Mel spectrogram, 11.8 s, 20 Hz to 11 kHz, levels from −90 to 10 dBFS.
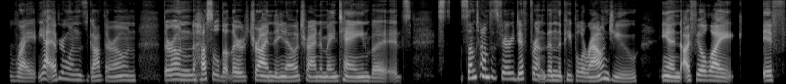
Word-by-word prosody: Right, 150 Hz, -4 st, -4 dB
yeah, 235 Hz, -, +3 dB
everyone's 200 Hz, -7 st, -5 dB
got 170 Hz, +2 st, -4 dB
their 155 Hz, -, -7 dB
own 180 Hz, +2 st, -6 dB, 0.4 s
their 190 Hz, +1 st, 0 dB
own 195 Hz, -2 st, -1 dB
hustle 205 Hz, 0 st, +3 dB
that 165 Hz, -, -4 dB
they're 165 Hz, -1 st, -1 dB
trying 170 Hz, -1 st, +3 dB
to, 160 Hz, -, -3 dB
you 160 Hz, -, -1 dB
know, 155 Hz, +1 st, -1 dB
trying 155 Hz, -3 st, 0 dB
to 155 Hz, -, -3 dB
maintain, 155 Hz, 0 st, +1 dB
but 145 Hz, -, -4 dB
it's -, -, -6 dB, 0.4 s
s -, -, +4 dB, 0.2 s
sometimes 300 Hz, +4 st, +1 dB
it's 270 Hz, -, -4 dB
very 230 Hz, -1 st, -2 dB
different 225 Hz, -1 st, -1 dB
than 180 Hz, 0 st, -2 dB
the 170 Hz, -, -2 dB
people 180 Hz, -4 st, -7 dB
around 160 Hz, +9 st, +3 dB
you, 140 Hz, -3 st, -7 dB, 0.4 s
and 165 Hz, -3 st, +4 dB
I -, -, +6 dB
feel 185 Hz, -1 st, 0 dB
like 165 Hz, -, +5 dB, 0.4 s
if 180 Hz, 0 st, 0 dB
175 Hz, 180 wpm, -29 LUFS, 160-205 Hz, 0.4 s, I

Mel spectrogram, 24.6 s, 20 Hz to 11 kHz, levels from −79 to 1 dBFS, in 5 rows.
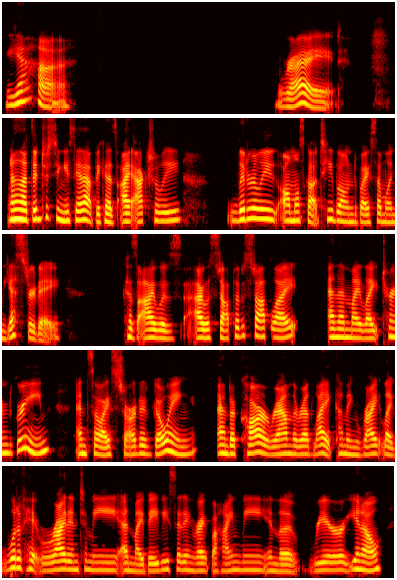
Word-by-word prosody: Yeah. 275 Hz, -, -1 dB, 2.6 s
Right. 175 Hz, -, +1 dB, 0.9 s
And 250 Hz, +1 st, +8 dB
that's 240 Hz, -1 st, +7 dB
interesting 260 Hz, 0 st, +1 dB
you 215 Hz, -, +1 dB
say 230 Hz, +2 st, 0 dB
that 235 Hz, -4 st, +5 dB
because 190 Hz, -1 st, 0 dB
I 200 Hz, +1 st, +7 dB
actually 210 Hz, +4 st, -1 dB, 0.6 s
literally 255 Hz, +2 st, +3 dB
almost 220 Hz, 0 st, 0 dB
got -, -, +1 dB
t-boned 210 Hz, -7 st, -2 dB
by 185 Hz, -1 st, +1 dB
someone 185 Hz, -1 st, -4 dB
yesterday 215 Hz, +8 st, -3 dB, 0.8 s
'cause 210 Hz, -2 st, -3 dB
I 195 Hz, +1 st, +4 dB
was 180 Hz, -2 st, -2 dB
I 195 Hz, 0 st, +3 dB
was 190 Hz, 0 st, 0 dB
stopped 195 Hz, 0 st, -1 dB
at 225 Hz, -, -2 dB
a -, -, -8 dB
stoplight, 215 Hz, -3 st, 0 dB, 0.4 s
and 210 Hz, 0 st, +2 dB
then 205 Hz, -1 st, +1 dB
my 190 Hz, -1 st, +1 dB
light 180 Hz, -1 st, -1 dB
turned 210 Hz, -1 st, -2 dB
green, 270 Hz, -2 st, +1 dB, 0.3 s
and 195 Hz, -1 st, -2 dB
so 195 Hz, -, -2 dB
I 170 Hz, 0 st, +2 dB
started 185 Hz, +1 st, -3 dB
going, 200 Hz, 0 st, 0 dB, 0.2 s
and 205 Hz, -1 st, +2 dB
a 195 Hz, -, +3 dB
car 210 Hz, +1 st, +4 dB
ran 190 Hz, +2 st, +3 dB
the 190 Hz, -, -2 dB
red 185 Hz, 0 st, 0 dB
light 195 Hz, -2 st, +1 dB
coming 185 Hz, -4 st, -6 dB
right 190 Hz, +3 st, 0 dB
like, 180 Hz, -4 st, -1 dB
would 245 Hz, +4 st, +2 dB
have 235 Hz, -, +1 dB
hit 200 Hz, -2 st, -3 dB
right 195 Hz, +4 st, +3 dB
into 200 Hz, +1 st, -5 dB
me 185 Hz, -1 st, -5 dB
and 180 Hz, -, -3 dB
my 160 Hz, -1 st, -2 dB
baby 170 Hz, +5 st, -3 dB
sitting 195 Hz, -3 st, -5 dB
right 175 Hz, 0 st, -2 dB
behind 175 Hz, +3 st, -6 dB
me 185 Hz, -1 st, -7 dB
in 170 Hz, -1 st, -7 dB
the 160 Hz, 0 st, -2 dB
rear. 185 Hz, +2 st, -1 dB
You 210 Hz, +4 st, -2 dB
know? 190 Hz, +2 st, +1 dB
195 Hz, 160 wpm, -22 LUFS, 185-220 Hz, 2.6 s, And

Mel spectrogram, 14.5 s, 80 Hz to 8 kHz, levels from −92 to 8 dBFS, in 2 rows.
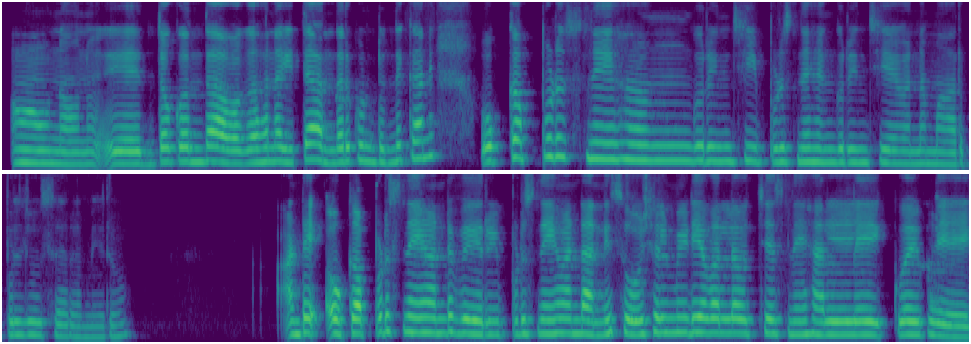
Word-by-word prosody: అవునవును. 215 Hz, -3 st, -2 dB, 0.3 s
ఎంతో 205 Hz, +3 st, -2 dB
కొంత 245 Hz, 0 st, 0 dB
అవగాహన 225 Hz, +3 st, +1 dB
అయితే 230 Hz, +4 st, -2 dB
అందరికుంటుంది. 240 Hz, +1 st, -2 dB
కానీ, 305 Hz, +3 st, 0 dB, 0.4 s
ఒకప్పుడు 310 Hz, +5 st, -1 dB
స్నేహం 280 Hz, -3 st, 0 dB, 0.3 s
గురించి, 250 Hz, -1 st, -3 dB
ఇప్పుడు 240 Hz, 0 st, -4 dB
స్నేహం 240 Hz, -1 st, -2 dB
గురించి, 230 Hz, 0 st, -5 dB
ఏమన్నా 210 Hz, 0 st, -7 dB
మార్పులు 205 Hz, +2 st, -6 dB
జూసారా 205 Hz, -4 st, -7 dB
మీరు? 195 Hz, +1 st, -12 dB, 1.3 s
అంటే, 240 Hz, +3 st, +4 dB, 0.2 s
ఒకప్పుడు 245 Hz, +3 st, +3 dB
స్నేహం 260 Hz, -1 st, +3 dB
అంటే 260 Hz, +2 st, 0 dB
వేరు, 235 Hz, -2 st, +4 dB
ఇప్పుడు 230 Hz, +2 st, -4 dB
స్నేహం 245 Hz, 0 st, +1 dB
అంటే 245 Hz, -1 st, +2 dB
అన్ని 230 Hz, +3 st, -1 dB
సోషల్ 240 Hz, +2 st, +3 dB
మీడియా 260 Hz, 0 st, +3 dB
వల్ల 250 Hz, 0 st, +1 dB
ఒచ్చే 245 Hz, +1 st, -2 dB
స్నేహాలే 230 Hz, -1 st, +2 dB
ఎక్కువైపోయాయి 215 Hz, -3 st, 0 dB
235 Hz, 130 wpm, -26 LUFS, 225-255 Hz, 1.3 s, అంటే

